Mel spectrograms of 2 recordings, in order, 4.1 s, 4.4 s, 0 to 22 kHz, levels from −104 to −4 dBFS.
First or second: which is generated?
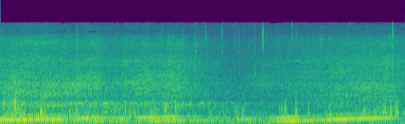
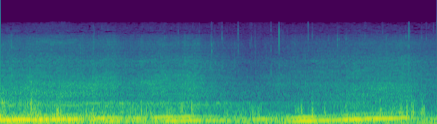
second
